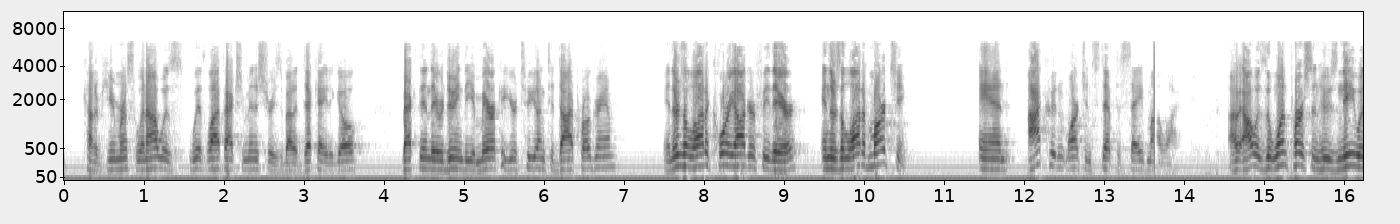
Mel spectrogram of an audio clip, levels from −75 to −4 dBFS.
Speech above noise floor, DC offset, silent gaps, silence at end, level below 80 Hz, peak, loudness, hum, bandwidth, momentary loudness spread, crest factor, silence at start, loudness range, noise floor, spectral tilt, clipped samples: 29 dB; 0.4%; none; 0 s; -62 dBFS; -6 dBFS; -32 LUFS; none; 6.6 kHz; 12 LU; 26 dB; 0.25 s; 5 LU; -61 dBFS; -4.5 dB/octave; under 0.1%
